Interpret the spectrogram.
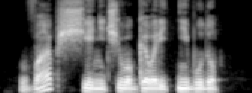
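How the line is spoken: Cold declaration. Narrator (Russian): холодным тоном заявил Талиен

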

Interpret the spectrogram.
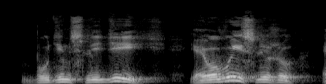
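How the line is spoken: Energetic shout. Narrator (Russian): энергически крикнул Разумихин

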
